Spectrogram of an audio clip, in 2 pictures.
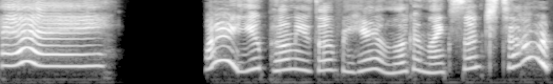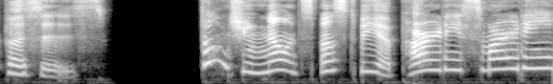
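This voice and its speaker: Putting on a character voice, a woman speaks in an extremely high, squeaky pitch with a bubbly, energetic tone at a moderate pace. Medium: read story.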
